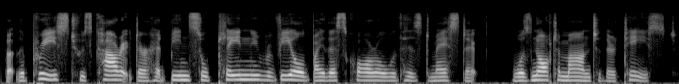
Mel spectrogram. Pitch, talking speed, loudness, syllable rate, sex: 190 Hz, 205 wpm, -19 LUFS, 5.2 syllables/s, female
